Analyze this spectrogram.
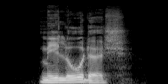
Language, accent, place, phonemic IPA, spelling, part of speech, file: German, Germany, Berlin, /meˈloːdɪʃ/, melodisch, adjective, De-melodisch.ogg
- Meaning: 1. melodious, tuneful (having a pleasant melody or sound) 2. melodic (of, relating to, or having a melody)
